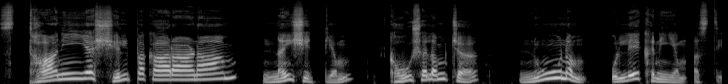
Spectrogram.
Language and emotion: Sanskrit, surprised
